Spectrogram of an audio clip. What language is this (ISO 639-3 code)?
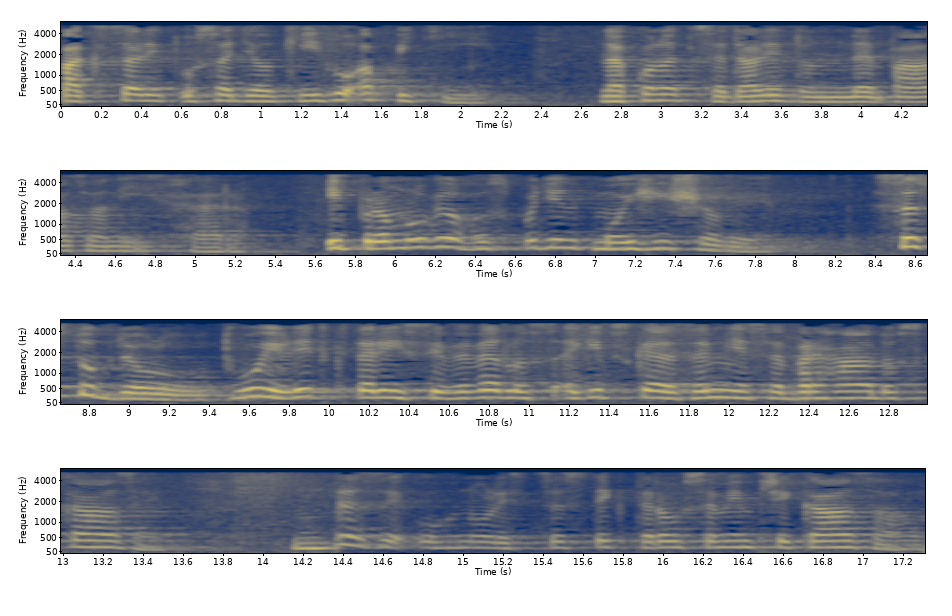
ces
